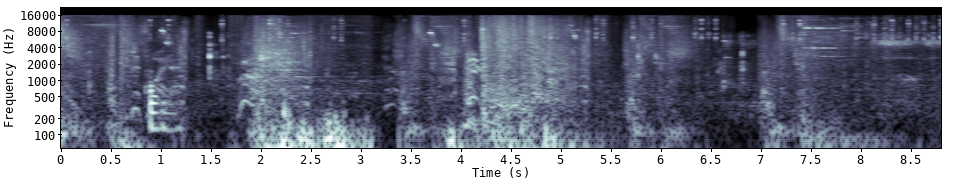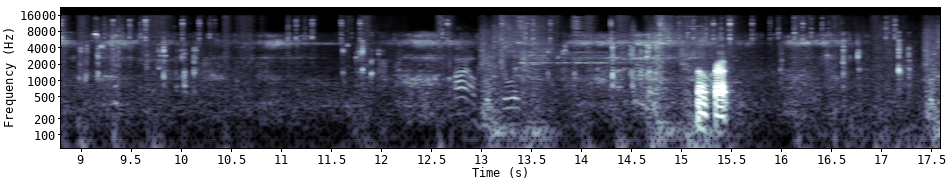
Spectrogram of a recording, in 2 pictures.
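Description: Game attacks clash and thud.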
